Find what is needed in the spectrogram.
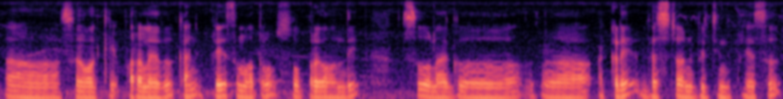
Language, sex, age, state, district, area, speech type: Telugu, male, 30-45, Andhra Pradesh, Sri Balaji, urban, spontaneous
